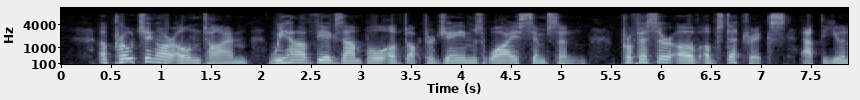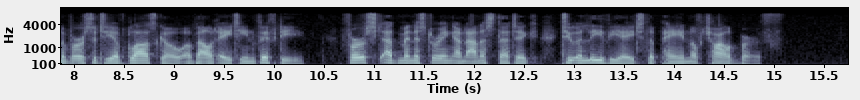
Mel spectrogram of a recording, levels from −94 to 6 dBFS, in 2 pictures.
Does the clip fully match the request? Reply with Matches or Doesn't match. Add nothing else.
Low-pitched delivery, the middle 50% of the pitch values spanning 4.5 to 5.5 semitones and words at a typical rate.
Doesn't match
